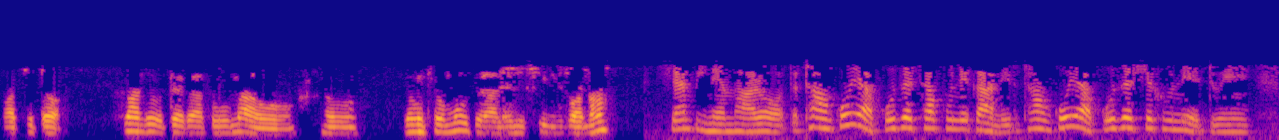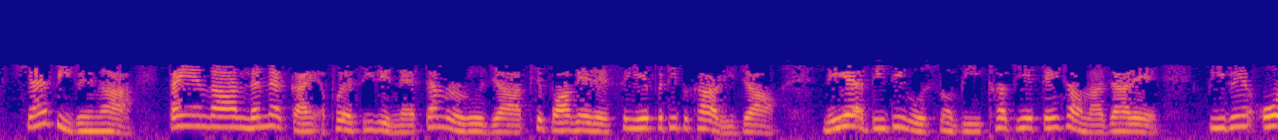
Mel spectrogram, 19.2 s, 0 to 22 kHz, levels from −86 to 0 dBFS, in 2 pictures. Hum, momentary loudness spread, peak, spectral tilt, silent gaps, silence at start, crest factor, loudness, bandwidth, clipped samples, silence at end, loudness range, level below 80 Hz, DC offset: none; 9 LU; -4 dBFS; -4 dB/octave; none; 0.05 s; 20 dB; -25 LUFS; 4 kHz; under 0.1%; 0 s; 3 LU; -60 dBFS; under 0.1%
